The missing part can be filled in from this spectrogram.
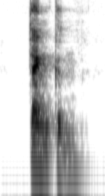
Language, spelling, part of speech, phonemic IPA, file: Dutch, tanken, verb, /ˈtɛŋkə(n)/, Nl-tanken.ogg
- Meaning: 1. to fuel (to fill a fuel tank of a vehicle) 2. to drink lots of alcohol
